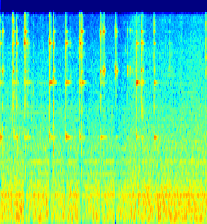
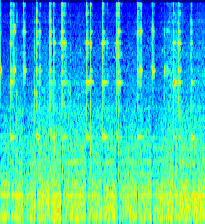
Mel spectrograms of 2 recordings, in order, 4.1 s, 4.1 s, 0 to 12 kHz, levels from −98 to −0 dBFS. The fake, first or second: second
